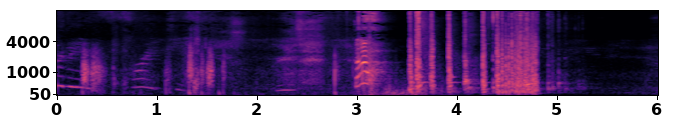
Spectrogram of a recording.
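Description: A person's voice in short exclamations and a rising yelp about three seconds in, mixed with loud knocks and rubbing from a phone being handled; it drops to quiet shortly before the end.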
